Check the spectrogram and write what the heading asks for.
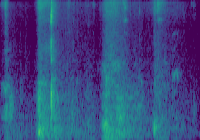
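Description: Baby monkey feeding from a milk bottle: about four short, faint sucking and smacking noises at the teat.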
